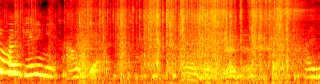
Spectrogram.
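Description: Packaging being handled, crinkling and rustling for about two seconds, after a brief voice at the start.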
